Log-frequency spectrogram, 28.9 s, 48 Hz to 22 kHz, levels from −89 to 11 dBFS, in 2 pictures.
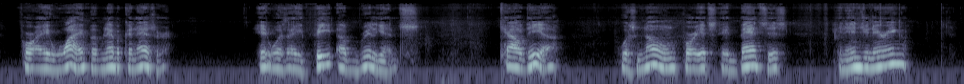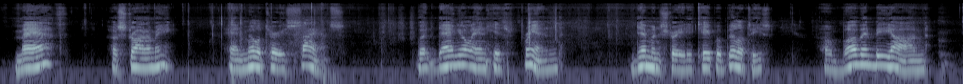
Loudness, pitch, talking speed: -27 LUFS, 150 Hz, 70 wpm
